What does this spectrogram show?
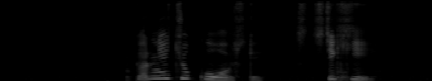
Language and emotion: Russian, sad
